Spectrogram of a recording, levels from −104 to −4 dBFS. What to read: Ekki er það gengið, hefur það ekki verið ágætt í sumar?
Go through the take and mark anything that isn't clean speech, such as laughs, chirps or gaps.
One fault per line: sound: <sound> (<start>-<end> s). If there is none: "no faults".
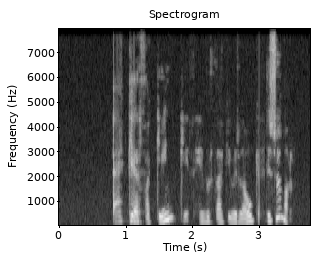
sound: dropout (3.0-3.1 s)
